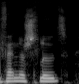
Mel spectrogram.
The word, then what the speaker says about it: Vandersloot: The Vandersloot. The emphasis on Vander, but it's actually here we would say Van der Sloot.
